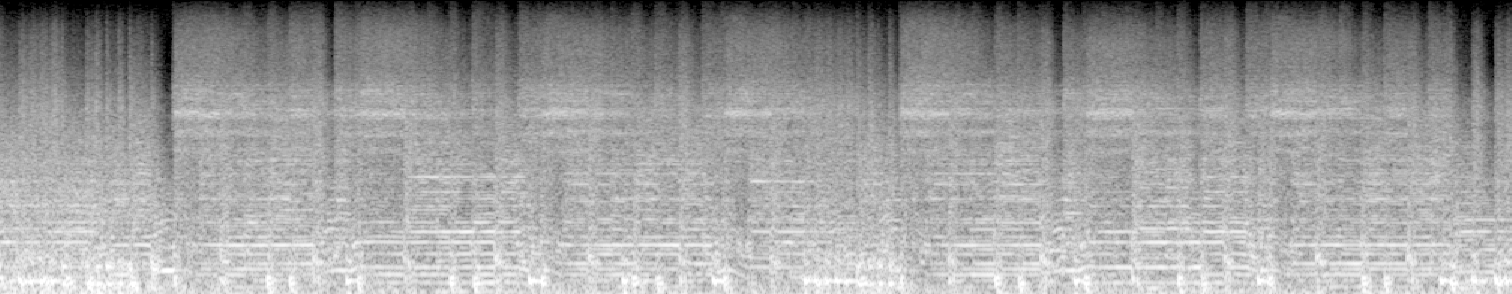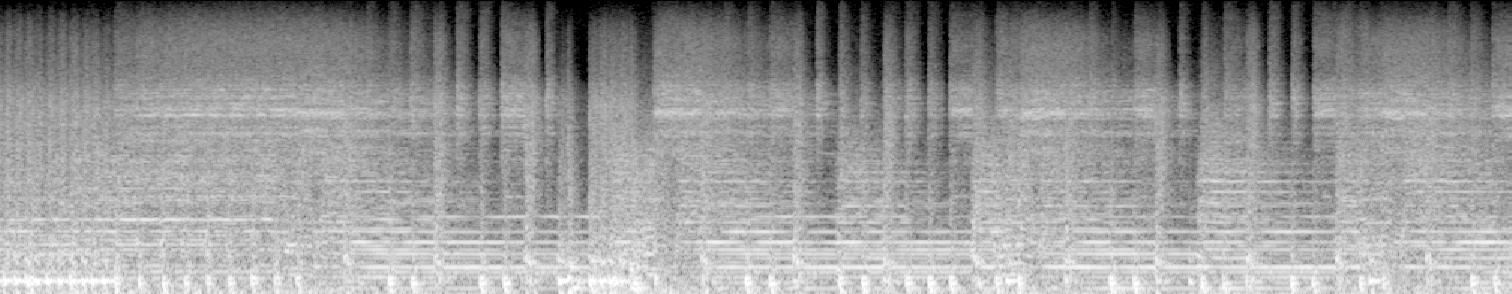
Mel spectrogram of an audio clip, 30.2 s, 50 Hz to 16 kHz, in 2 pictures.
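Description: An amateur rock band playing a song: drum kit keeping a steady beat under guitar, recorded to cassette in 1980 on a Panasonic tape machine through a 4-track mixer.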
